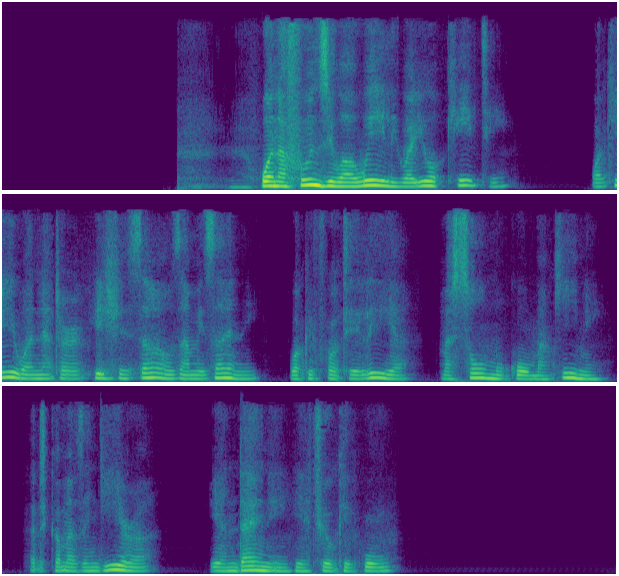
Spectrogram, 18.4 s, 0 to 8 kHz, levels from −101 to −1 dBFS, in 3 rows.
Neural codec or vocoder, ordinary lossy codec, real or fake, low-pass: codec, 16 kHz in and 24 kHz out, 0.9 kbps, LongCat-Audio-Codec, four codebook decoder; AAC, 32 kbps; fake; 7.2 kHz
